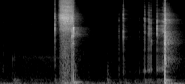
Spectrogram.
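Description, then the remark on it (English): A can of soda with 34 milligrams of caffeine is cracked open with a sharp pop and a brief bright fizzing hiss, followed by a few small metallic clicks. No one speaks. “I'm opening the can.”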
